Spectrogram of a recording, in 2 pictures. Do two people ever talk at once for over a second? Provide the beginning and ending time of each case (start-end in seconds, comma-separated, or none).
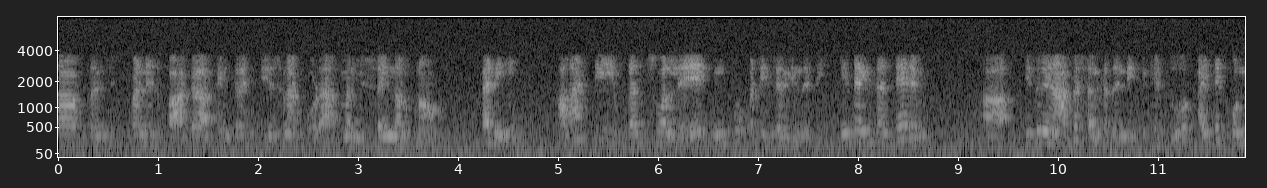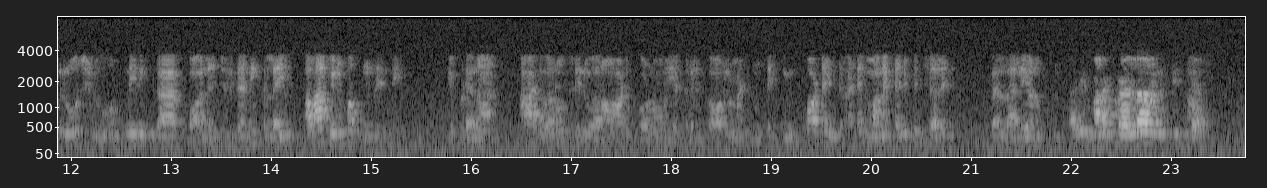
none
